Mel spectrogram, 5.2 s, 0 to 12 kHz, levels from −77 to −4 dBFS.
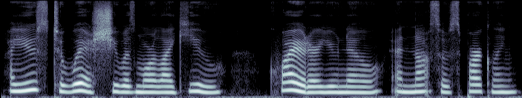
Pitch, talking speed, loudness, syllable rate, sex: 220 Hz, 170 wpm, -17 LUFS, 3.9 syllables/s, female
